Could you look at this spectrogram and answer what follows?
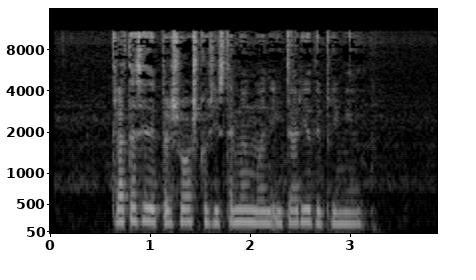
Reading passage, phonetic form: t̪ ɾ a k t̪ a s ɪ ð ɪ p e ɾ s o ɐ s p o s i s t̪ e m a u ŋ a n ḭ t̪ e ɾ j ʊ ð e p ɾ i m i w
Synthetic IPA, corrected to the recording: t̪ ɾ a t̪ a s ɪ ð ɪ p e ɾ s o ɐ s k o s i s t̪ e m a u m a n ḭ t̪ a ɾ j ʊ ð e p ɾ i m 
